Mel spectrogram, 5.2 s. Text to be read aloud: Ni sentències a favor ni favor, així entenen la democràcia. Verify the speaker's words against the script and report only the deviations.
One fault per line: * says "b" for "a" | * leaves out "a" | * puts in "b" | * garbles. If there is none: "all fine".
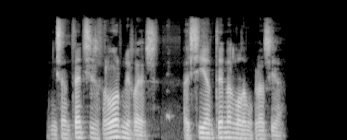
* says "res" for "favor"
